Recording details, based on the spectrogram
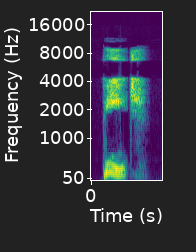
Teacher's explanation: The heavily aspirated labial sound p as in Peach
